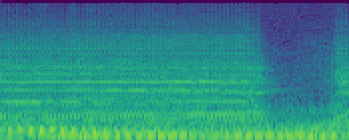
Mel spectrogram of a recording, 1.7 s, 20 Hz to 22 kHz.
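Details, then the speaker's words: Steering actuator on a hobby-built T-1 Terminator tracked robot, during its first electronics test while demonstrating steering. A steady low motor hum with buzzy overtones sounds rougher than it should, though the actuator still works. "shouldn't be making that noise but it still seems to work"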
